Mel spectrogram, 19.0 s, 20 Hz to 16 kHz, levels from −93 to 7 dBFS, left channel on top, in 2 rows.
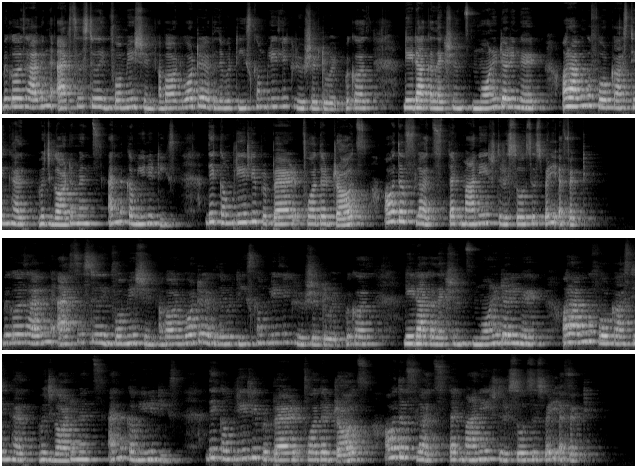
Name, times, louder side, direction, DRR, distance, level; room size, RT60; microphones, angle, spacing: voice 1, 0.0-5.5 6.0-8.0 8.4-12.0 12.6-14.8 15.1-15.9 16.2-18.2, left 2 dB, 55° left, 5 dB, 0.3 m, -28 dB
2.7 x 2.4 x 3.3 m, 0.77 s
head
